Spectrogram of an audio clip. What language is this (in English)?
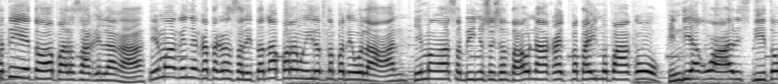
Filipino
